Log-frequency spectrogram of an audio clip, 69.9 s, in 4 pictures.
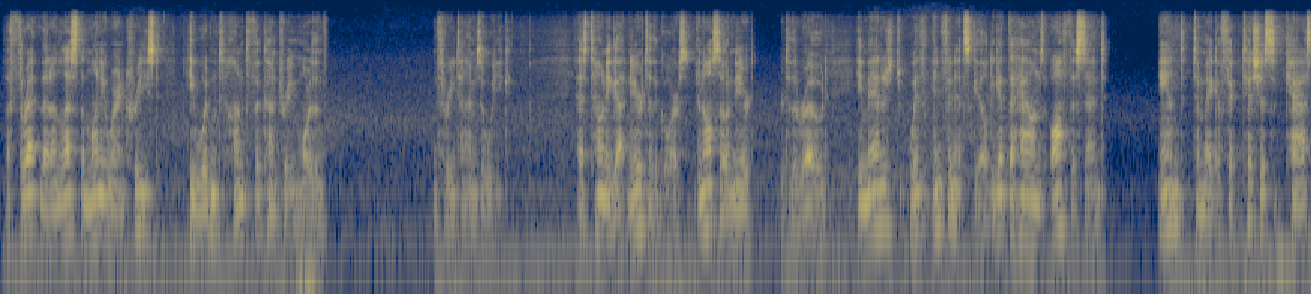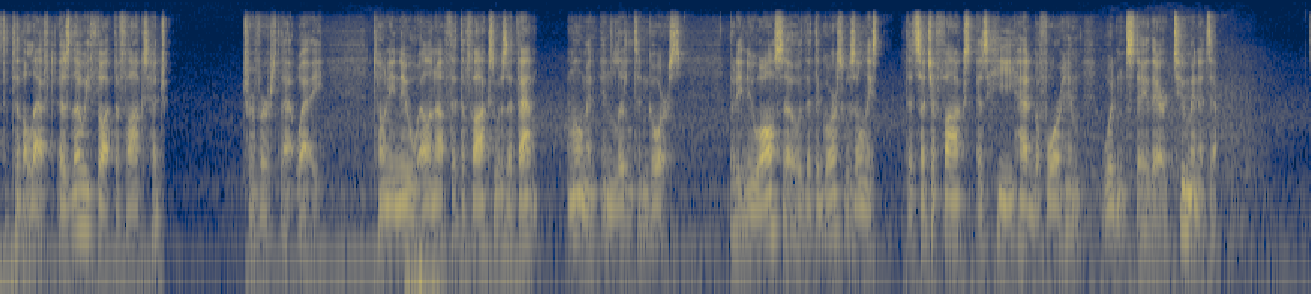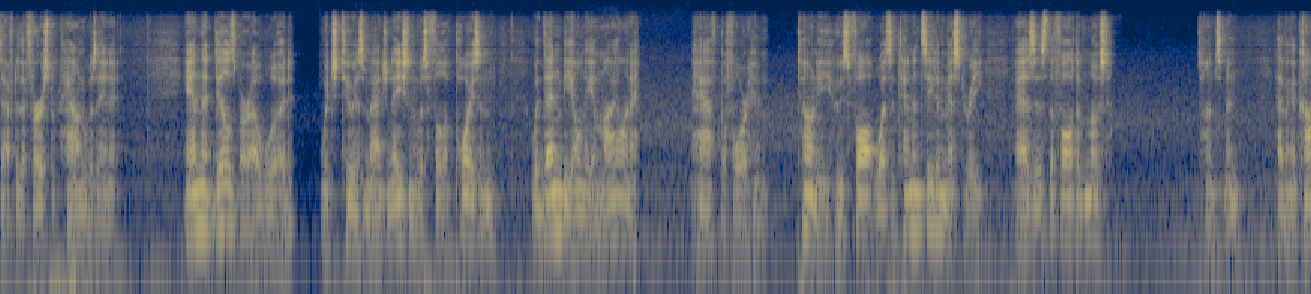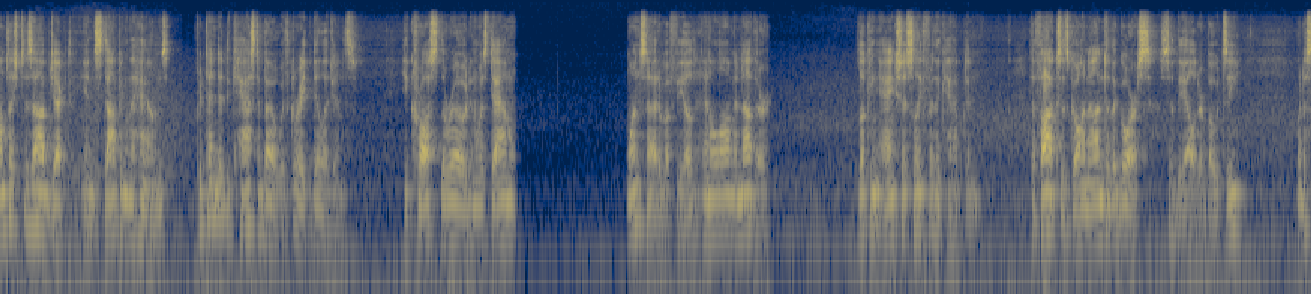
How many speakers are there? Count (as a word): one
